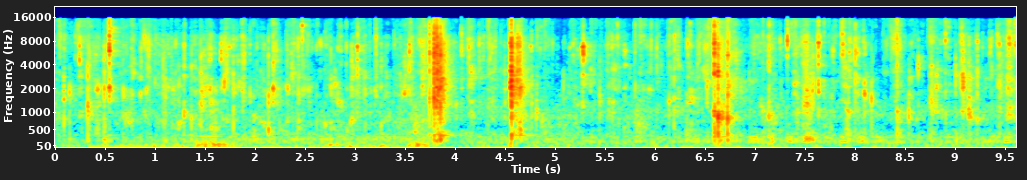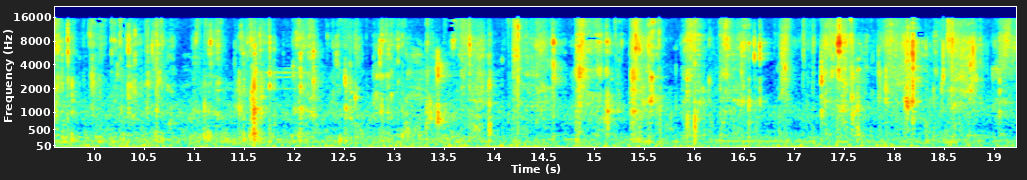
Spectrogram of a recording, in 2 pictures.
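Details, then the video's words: Husky (Siberian) eating cheese meat, recorded closely as ASMR mukbang: soft continuous smacking and chewing with occasional sharper bites, and a faint clink like a dish or utensil. "[ASMR MUKBANG] HUSKY REVIEWING CHEESE MEAT"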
